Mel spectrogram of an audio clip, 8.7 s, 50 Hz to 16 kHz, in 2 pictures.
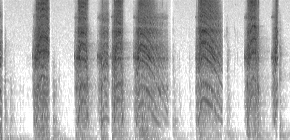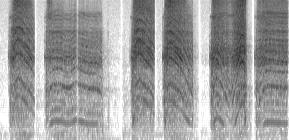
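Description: Cordless drill/driver with a T30 Torx bit backing out the screws of a plastic splash shield under a car. It runs in about a dozen short trigger bursts, its motor whine sweeping in pitch with each one.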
